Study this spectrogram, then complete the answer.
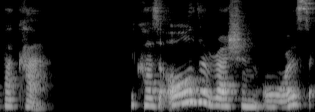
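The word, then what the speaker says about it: пока: you say goodbye in Russian it's very simple paka paka maybe you would ask why I have written it like poor car and it's pronounced like pakka because all the Russian ores are pronounced like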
